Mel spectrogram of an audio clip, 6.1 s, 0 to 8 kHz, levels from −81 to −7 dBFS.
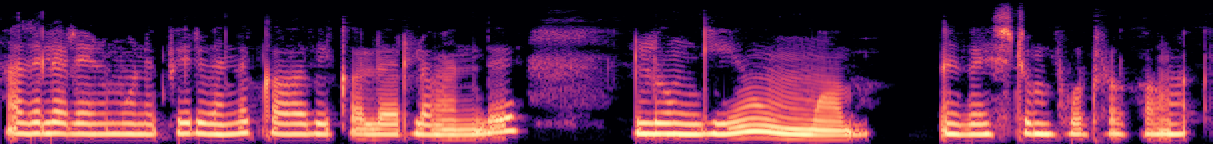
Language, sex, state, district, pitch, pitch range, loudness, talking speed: Tamil, female, Tamil Nadu, Namakkal, 215 Hz, 150-225 Hz, -13 LUFS, 110 wpm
